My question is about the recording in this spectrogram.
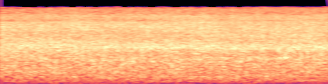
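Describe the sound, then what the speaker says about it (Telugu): Bugga Waterfalls in deep forest near Wankidi, Kumram Bheem Asifabad district, Telangana, a very large fall giving off a steady, unbroken broadband roar of rushing water that stays even throughout. "కానీ చాలా పెద్ద వాటర్ ఫాల్ అబ్బా"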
